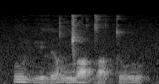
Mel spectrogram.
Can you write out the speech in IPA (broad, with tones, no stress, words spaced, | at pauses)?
u˥˧ʎi˨˩lʲɔ˧˥˧ ŋ͡ǀu˧dˤu˨˩˦ tu˧˥˧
